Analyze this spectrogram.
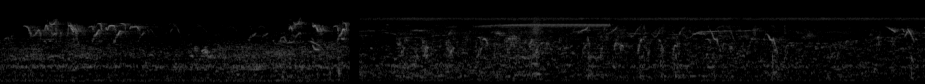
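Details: Common myna (Indian myna) song: dense chattering and quick whistled chirps, many overlapping and repeated several times a second, briefly broken by a sudden cut, then continuing with a thin steady high tone in the background.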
